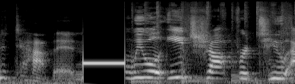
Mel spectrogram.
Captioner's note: beep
